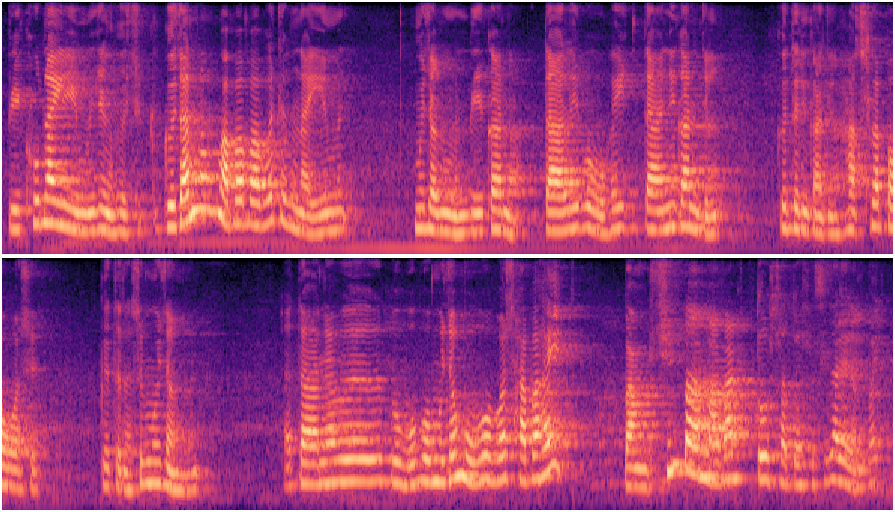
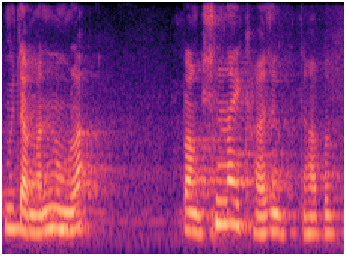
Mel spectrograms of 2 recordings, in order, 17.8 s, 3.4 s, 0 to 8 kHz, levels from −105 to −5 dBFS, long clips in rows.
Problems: constant background noise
